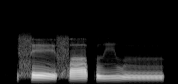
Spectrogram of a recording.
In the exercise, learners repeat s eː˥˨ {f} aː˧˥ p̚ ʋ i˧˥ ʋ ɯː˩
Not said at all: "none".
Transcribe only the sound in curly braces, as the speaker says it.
f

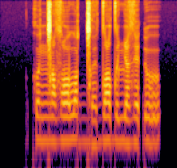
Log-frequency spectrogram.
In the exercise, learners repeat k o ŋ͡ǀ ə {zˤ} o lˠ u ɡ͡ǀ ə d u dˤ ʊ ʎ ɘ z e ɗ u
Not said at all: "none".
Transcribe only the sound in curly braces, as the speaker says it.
zˤ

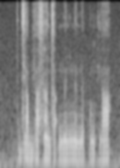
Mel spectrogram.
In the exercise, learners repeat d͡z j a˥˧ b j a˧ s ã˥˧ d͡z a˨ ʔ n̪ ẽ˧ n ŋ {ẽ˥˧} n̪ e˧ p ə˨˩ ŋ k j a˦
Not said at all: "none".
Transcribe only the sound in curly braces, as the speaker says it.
ẽ˨˩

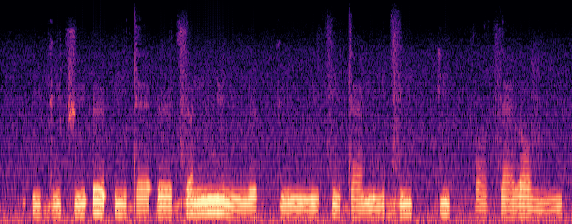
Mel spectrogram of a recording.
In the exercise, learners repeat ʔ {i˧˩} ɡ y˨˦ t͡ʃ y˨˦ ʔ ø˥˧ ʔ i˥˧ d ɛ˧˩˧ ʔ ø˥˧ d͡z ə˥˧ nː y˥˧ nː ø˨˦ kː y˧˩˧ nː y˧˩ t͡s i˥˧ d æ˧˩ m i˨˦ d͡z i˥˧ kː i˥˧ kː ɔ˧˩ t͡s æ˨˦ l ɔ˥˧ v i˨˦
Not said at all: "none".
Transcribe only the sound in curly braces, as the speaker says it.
i˧˩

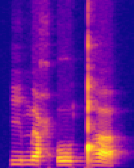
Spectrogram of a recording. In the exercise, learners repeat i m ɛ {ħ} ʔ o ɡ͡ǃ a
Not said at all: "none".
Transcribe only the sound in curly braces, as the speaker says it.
ħ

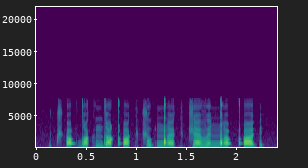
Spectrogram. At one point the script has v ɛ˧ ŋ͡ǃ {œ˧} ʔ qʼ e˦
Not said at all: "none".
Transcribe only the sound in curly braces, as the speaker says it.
œ˧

